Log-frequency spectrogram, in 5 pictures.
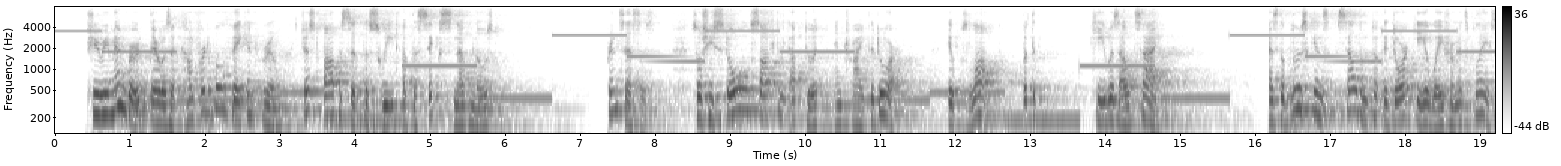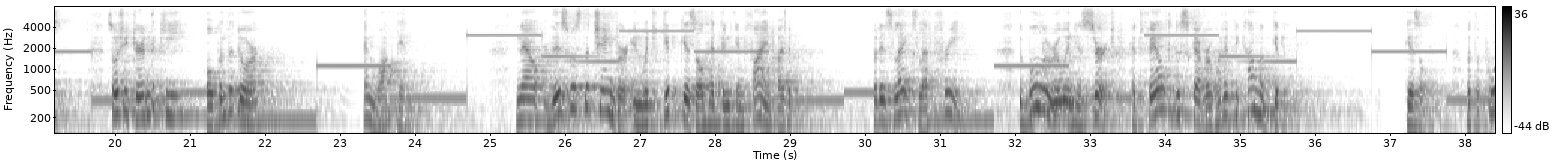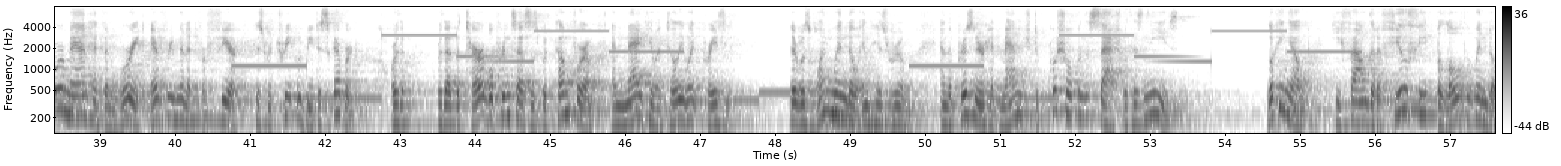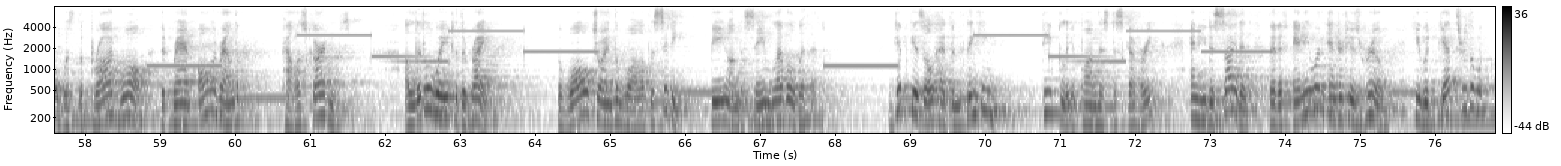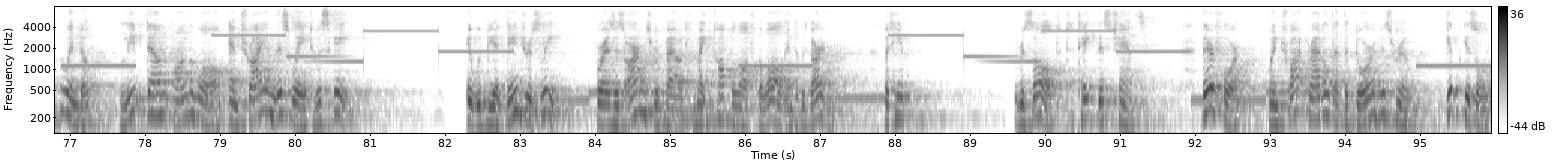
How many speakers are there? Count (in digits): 1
